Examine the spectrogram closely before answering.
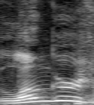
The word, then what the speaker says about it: Lungers: Sorry, is it Lungers or Lungers? It's spelled Lungers, and all I can think of is Lunger. I would say Lunger. And then I like to tell people it's both.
